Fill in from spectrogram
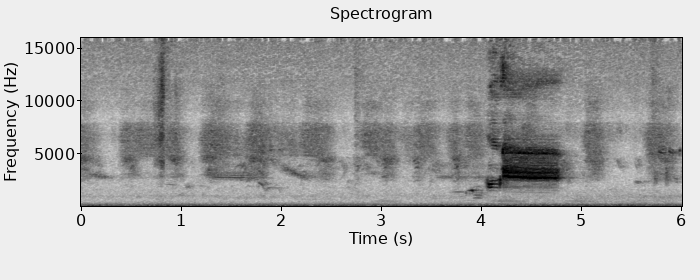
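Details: Red-winged blackbird at Rehoboth Beach, Delaware: a few short low notes lead into one harsh, buzzy trill lasting about half a second near the end, over a steady low rumble of surf and wind.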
